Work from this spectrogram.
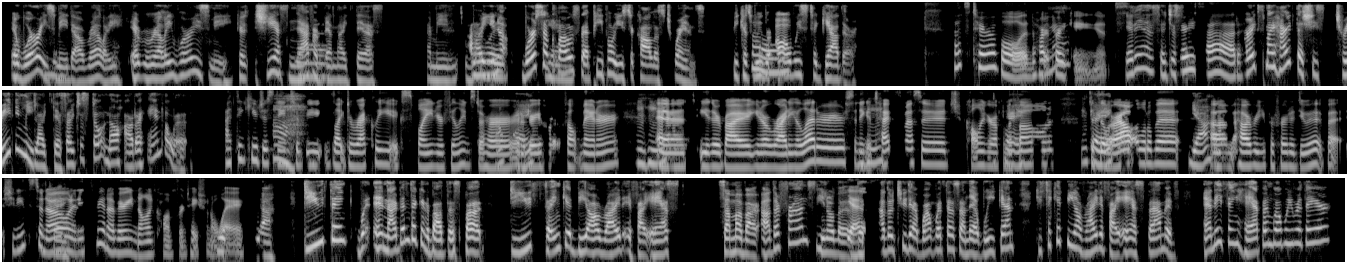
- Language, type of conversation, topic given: English, advice, How do I address a friendship that feels one-sided?
- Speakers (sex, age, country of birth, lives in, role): female, 35-39, United States, United States, advisor; female, 75-79, United States, United States, user
- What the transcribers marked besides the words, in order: unintelligible speech; tapping; other background noise; sigh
